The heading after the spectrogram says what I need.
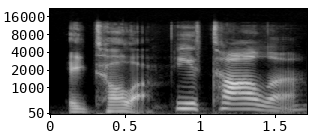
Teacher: It involves adding an I sound at the beginning and a T sound in the middle. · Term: eighth form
